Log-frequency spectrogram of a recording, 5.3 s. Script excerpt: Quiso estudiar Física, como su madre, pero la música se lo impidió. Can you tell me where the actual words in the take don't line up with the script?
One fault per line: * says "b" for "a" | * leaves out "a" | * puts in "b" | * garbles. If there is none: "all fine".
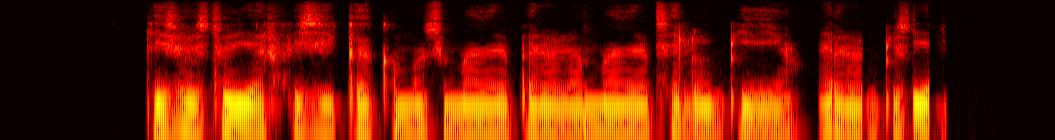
* says "madre" for "música"
* garbles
